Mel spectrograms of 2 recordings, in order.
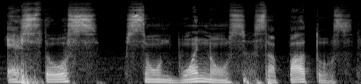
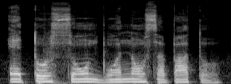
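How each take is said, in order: First: Standard Spanish, with the S sounds pronounced. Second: Cuban accent, with the S sounds dropped.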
